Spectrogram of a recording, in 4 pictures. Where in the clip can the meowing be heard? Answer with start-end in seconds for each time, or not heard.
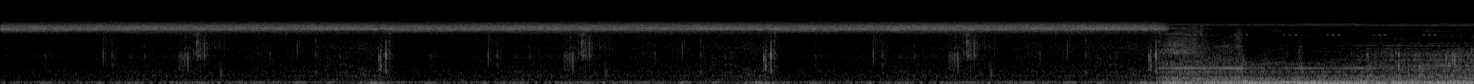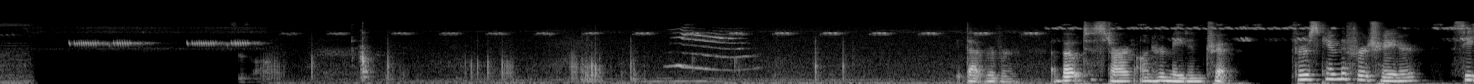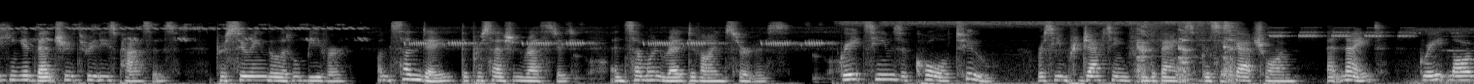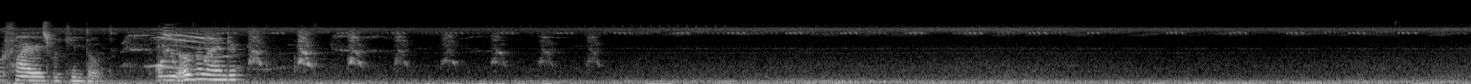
21.4-22.4, 45.6-47.4.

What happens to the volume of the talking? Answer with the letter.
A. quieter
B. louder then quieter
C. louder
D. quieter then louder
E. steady
E.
